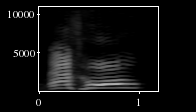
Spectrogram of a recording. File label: car reaction; Blind Drive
